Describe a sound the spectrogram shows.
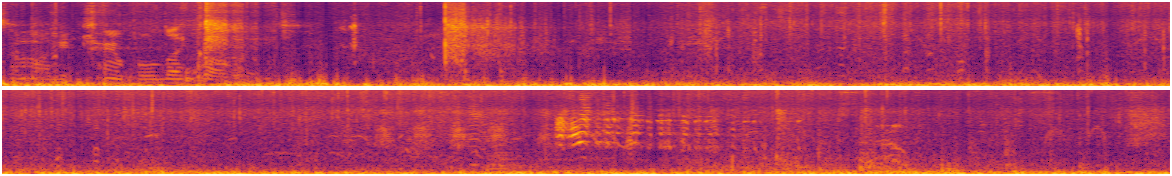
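Goats bleat loudly nearby.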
